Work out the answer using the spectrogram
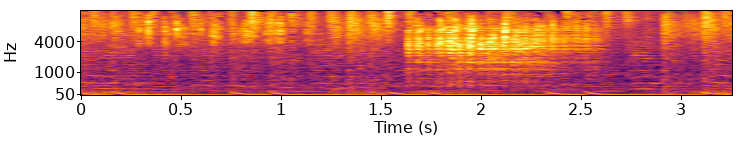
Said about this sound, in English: Wow, the same 2 dice rolled the same number again. 52 and 12. So that's also a success.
